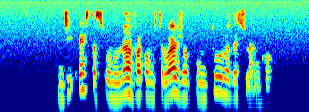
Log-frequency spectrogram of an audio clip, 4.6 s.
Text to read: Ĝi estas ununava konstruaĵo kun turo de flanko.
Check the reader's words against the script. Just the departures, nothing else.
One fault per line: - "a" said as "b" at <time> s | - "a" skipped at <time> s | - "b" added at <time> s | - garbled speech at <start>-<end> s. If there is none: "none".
none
